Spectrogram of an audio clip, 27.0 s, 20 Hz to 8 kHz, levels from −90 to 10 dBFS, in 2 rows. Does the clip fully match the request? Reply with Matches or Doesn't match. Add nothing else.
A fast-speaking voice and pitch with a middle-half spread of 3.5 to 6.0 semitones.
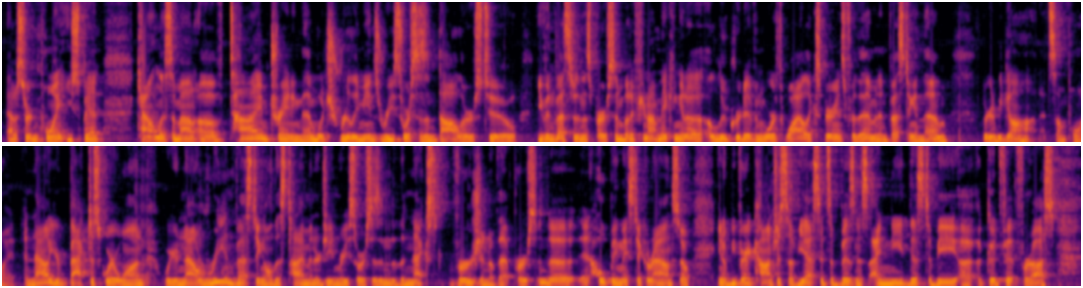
Matches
